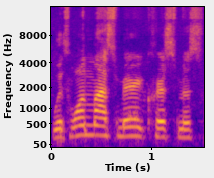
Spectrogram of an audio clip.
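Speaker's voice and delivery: normal talking voice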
